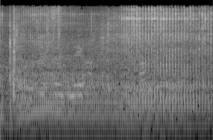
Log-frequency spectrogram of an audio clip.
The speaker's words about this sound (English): Jackhammers pound large holes into the roof and then cameras are inserted. It's a long process.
